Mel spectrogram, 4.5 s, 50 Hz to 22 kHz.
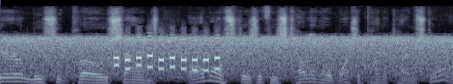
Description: DTMF, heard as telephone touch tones, dialled by machine, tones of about 50 ms, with phone line noise and speech in English. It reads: 0409484115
